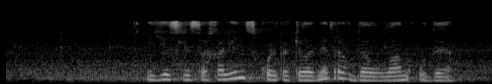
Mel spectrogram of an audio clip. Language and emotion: Russian, neutral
